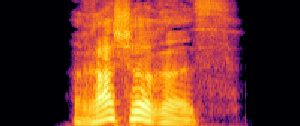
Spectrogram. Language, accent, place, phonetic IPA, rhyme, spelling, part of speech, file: German, Germany, Berlin, [ˈʁaʃəʁəs], -aʃəʁəs, rascheres, adjective, De-rascheres.ogg
- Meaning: strong/mixed nominative/accusative neuter singular comparative degree of rasch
